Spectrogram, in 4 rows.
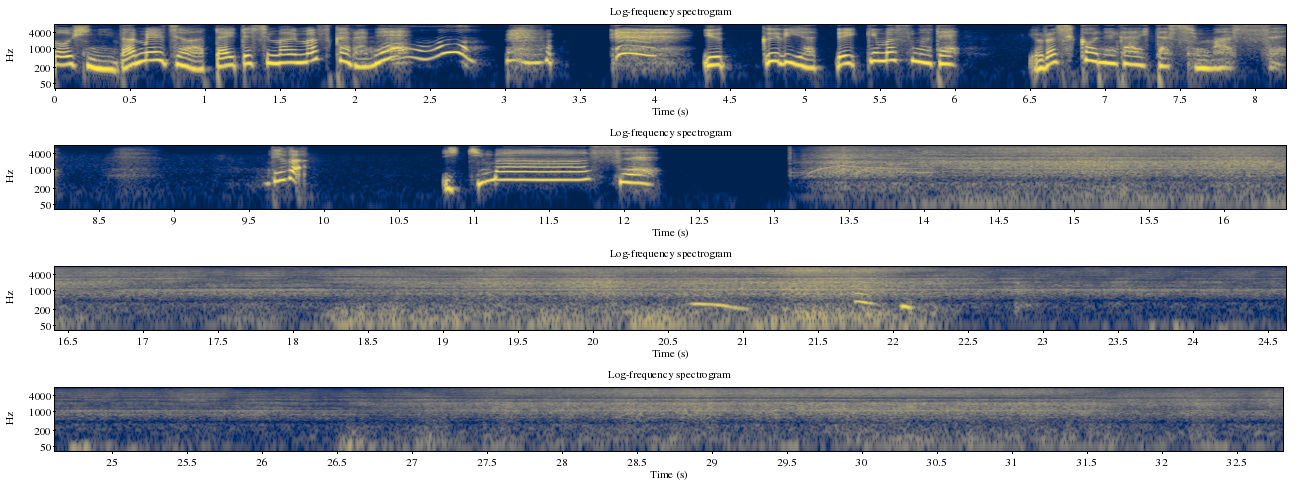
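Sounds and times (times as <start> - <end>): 
speech: 0.0 - 8.3, 9.6 - 10.0, 10.8 - 12.3, 20.6 - 21.2
hair dryer blowing air: 3.0 - 3.3, 13.1 - 32.7.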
